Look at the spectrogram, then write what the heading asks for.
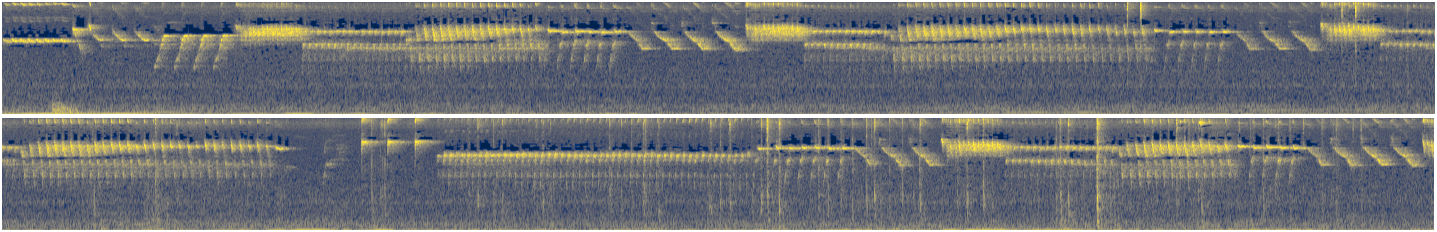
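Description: Birds chirping in repeated phrases of long high notes and quick runs of short notes, over a low steady hum.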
